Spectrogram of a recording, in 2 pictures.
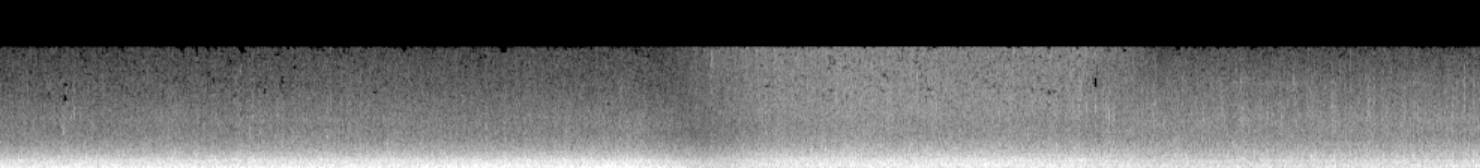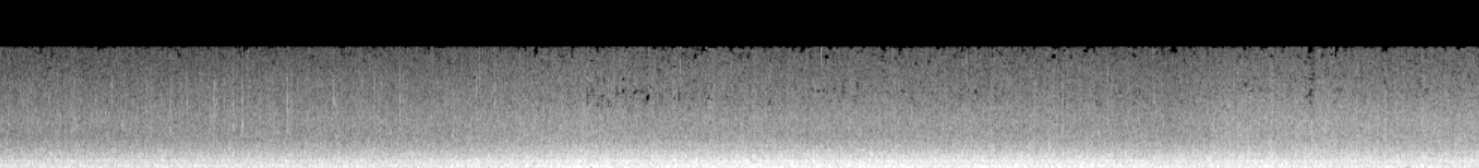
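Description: Mountain stream rushing over rocks and small cascades, a steady water rush. It dips briefly about seven seconds in, then carries on with a brighter hiss.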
